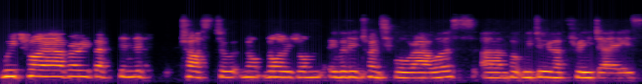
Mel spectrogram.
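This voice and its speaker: Speaking at a fairly slow pace, a woman has a somewhat breathy voice with fairly high pitch. Her intonation is monotone and flat. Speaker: hospital complaints manager. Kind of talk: presentation at online governors meeting.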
